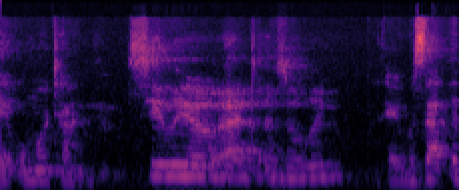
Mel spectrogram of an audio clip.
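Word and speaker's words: Cielo Azul: Celio at Azuli. Say it one more time. Celio at Azuli.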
